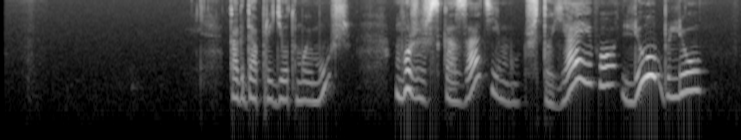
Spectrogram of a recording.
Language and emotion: Russian, positive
